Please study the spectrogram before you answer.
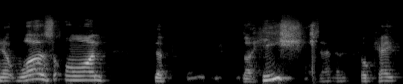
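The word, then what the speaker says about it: Lachish: kind of interesting it was on the the heesh okay pronunciation l-a-c-h-i-s-h was a battle in 701 and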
